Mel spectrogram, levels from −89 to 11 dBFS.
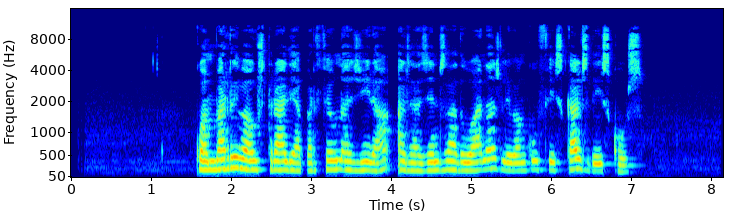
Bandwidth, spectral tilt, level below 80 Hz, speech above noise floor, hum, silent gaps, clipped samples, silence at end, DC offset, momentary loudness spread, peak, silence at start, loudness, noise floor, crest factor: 11.5 kHz; -5.5 dB/octave; -76 dBFS; 44 dB; none; none; under 0.1%; 1.05 s; under 0.1%; 10 LU; -6 dBFS; 1.6 s; -25 LUFS; -68 dBFS; 20 dB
